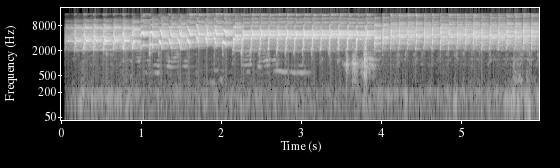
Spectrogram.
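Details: Lovebird giving a long ngekek, chattering without pause and suited as a tutor recording for other birds: dense, rapid, high-pitched trilled chatter that runs unbroken throughout, with quick rhythmic pulses and shifting buzzy phrases.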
